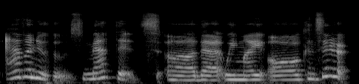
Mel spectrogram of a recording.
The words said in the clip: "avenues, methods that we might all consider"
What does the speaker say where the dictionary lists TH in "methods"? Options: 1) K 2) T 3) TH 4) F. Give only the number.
3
